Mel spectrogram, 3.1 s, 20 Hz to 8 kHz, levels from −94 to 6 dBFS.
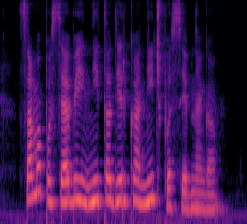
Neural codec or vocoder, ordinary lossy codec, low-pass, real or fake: none; none; none; real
